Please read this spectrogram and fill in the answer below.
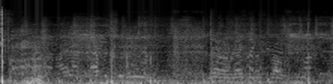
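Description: A volleyball struck hard by hand at the very start for a serve, one sharp smack. Then a steady low wind rumble on a muffled, wind-shielded microphone, with faint players' voices calling during the rally.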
